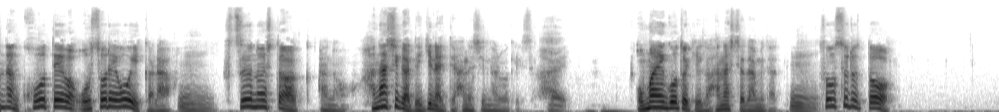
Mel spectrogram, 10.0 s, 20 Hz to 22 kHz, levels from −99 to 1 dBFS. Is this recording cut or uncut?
cut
